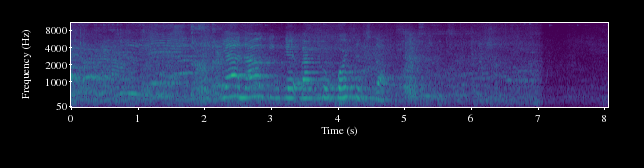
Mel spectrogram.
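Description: A young girl sings through a microphone in a large echoing hall.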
